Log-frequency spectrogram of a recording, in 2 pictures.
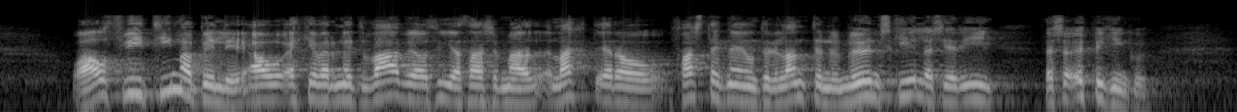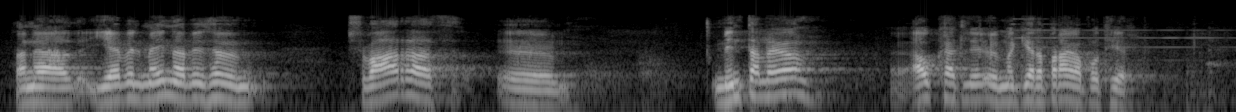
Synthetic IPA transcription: ɔ̰ɣawθvit̪ʰiːmapɪlɪʔawɛhcɪvɛːɾanejt̪vaːvɪawθviaðθasɛmaðlajxt̪ɛɾawfast̪ejknejunt̪ʏɾilant̪ɪnʏmʏːnscɪːlasjɛɾi | θɛsːaʏhpɪciŋkʏ | θanːɛɣaðjɛɣvɪlmeːjnaːvɪðɦœvʏm | svaːɾað | mɪnt̪alɛɣa | a̰ːwkʰat̪lɪʏmaðcɛːɾapɾaːɣapʰowt̪çjɛɾ̥

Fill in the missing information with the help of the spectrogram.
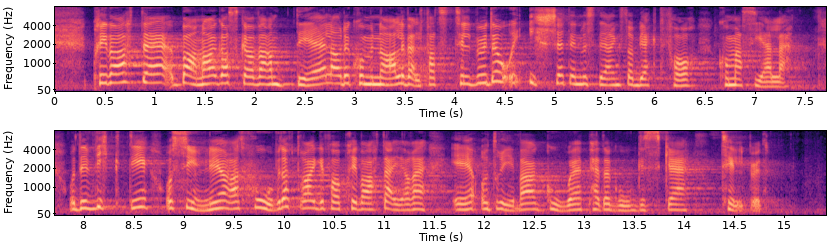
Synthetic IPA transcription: pʰɾɪʋɑːt̪əbɑːnəhɑːɡəʁskɑlʋæːɾʁəɛnd̪eːlɑʋd̪ɛkʰʊmʉnɑːləʋɛlfæʁd̪st̪ʰɪlbʉːd̪əɔɪçːəɛt̪ɪnʋɛst̪eːɾɪŋsɔbjɛkt̪fɔʁ | kʰʊmæʁsɪɛlːə | ɔd̪ɛæʋɪkt̪ɪɔsyːnlɪjøːɾəɑt̪huːʋəd̪ɔp̚d̪ʁɑːɡəfɔʁpʰʁɪʋɑːt̪əæɪɑʁəʔɛɔd̪ɾiːʋɑɡuːəpʰɛd̪ɑɡuːɡɪskət̪ʰɪlbʉ̰ːd̪

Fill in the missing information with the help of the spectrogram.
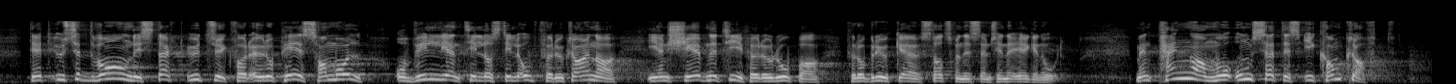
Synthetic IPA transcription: d̪̥ɛæɾɛt̪ʉsɛd̪ʋɑːnlɪst̪æɾ̚ʈʉːt̪ʰɾʏkːfɔɾœʉɾʊpʰeːɪsksɑmhɔlː | ʔɔʋɪljənt̪ʰɪlɔst̪ɪlːəʊpfœɾʉkʰɾɑɪnɑ | ɪɛnʃeːbnət̪ʰiːfɔɾœʉɾuːpɑfɔɾɔbɾʉːkəst̪ɑːt̪smɪnɪst̪əɳ̩ʂsiːnəeːɡənəṵːɾ | mɛnpʰɛŋːɑmɔʔʊmsɛt̪ːəsɪkʰɑmpkʰɾɑ̰ft̪

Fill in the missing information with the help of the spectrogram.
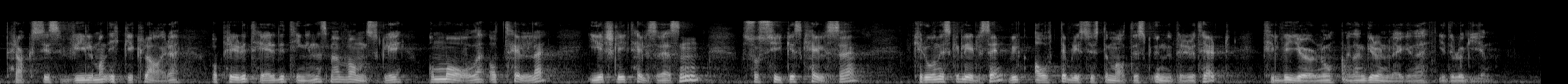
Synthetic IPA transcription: pʰɾɑksɪsʋɪlmɑnɪkːəkʰlɑ̰ːɾə | ɔpʰɾɪʊɾɪt̪ʰeːɾəd̪iːt̪ʰɪŋːənəsɔmæɾʋɑnskəlɪ | ɔmoːləʔɔt̪ʰɛlːə | ʔɪɛt̪ʂɭiːk̚t̪hɛlsəʋeːsən̩sɔsyːkɪskhɛlsə | kʰɾuːnɪskəliːd̪l̩səɾʋɪlɑlt̪ːɪbliːsʏst̪əmɑːt̪ɪskʉnːəɾpʰɾɪʊɾɪt̪ʰḛːʈt̪ʰɪlʋɪjøːɳuːmɛd̪ɛnɡɾʉnlɛɡːənəɪd̪ɛʊlʊɡḭːən

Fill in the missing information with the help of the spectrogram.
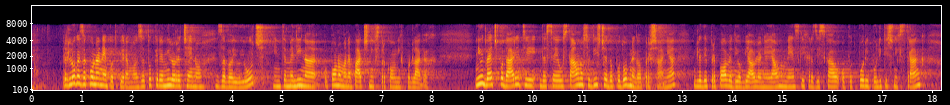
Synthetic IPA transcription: pɾɛd̪loːɡazakoːnanɛpɔt̪piːɾamɔzat̪oːkɛɾjɛmilɔɾɛt͡ʃɛːnɔzaʋajujoːt͡ʃint̪ɛmɛlinapɔpɔwnɔmanapaːt͡ʃnixst̪ɾɔkɔwnixpɔd̪laːɡa̰x | niud̪ʋɛt͡ʃpɔwd̪aːɾit̪id̪asɛjɛust̪awnɔsɔd̪iʃt͡ʃɛd̪ɔpɔd̪oːbnɛɡaupɾaʃa̰ːnja | ɡlɛd̪eːpɾɛpɔːʋɛd̪iɔbjaːwlʲjanjajaːwnɔmnɛnskixɾaziskawɔpɔt̪poːɾipɔlit̪it͡ʃnixst̪ɾaŋk

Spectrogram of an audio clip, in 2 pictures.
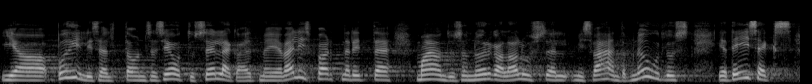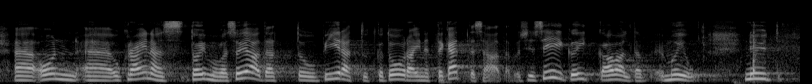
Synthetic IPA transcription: jɑpɤɦilise̞lt̪ːˑo̞nse̞se̞o̞t̪ːˑusse̞lːe̞ɡ̥ɑe̞t̪ːˑme̞je̞vælʲispɑrt̪ne̞ɾit̪ːe̞ | mɑjɑnd̪̥uso̞nːɤrɡ̥ɑlɑluse̞lmisvæɦend̪̥ɑb̥nɤwd̪̥lust̪ | jɑt̪e̞jse̞ks | ʔo̞nukrɑjnɑst̪o̞jmuvɑsɤjɑd̪̥ɑt̪ːˑupiːɾɑt̪ːud̪̥̚kɑt̪o̞ːɾɑjne̞t̪ːe̞kæt̪ːe̞sɑ̰ːd̪̥ɑ̰vusjɑse̞ːkɤjkːˑɑvɑld̪̥ɑb̥mɤju | nyːd̪̥

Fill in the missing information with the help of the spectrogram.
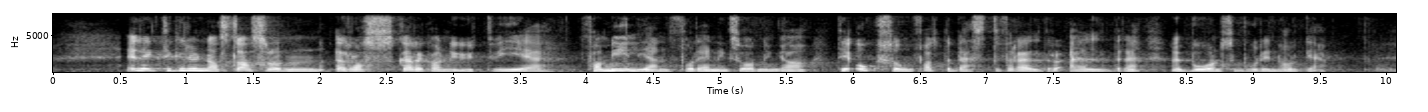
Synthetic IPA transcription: ɛlɛɡ̚t̪ʰɪlɡɾʉnːɑt̪st̪ɑːt̪sɾoːd̪n̩ɾɑskɑɾəkʰɑnʉ̰ːt̪ʰʋiːə | fɑmiːlɪənfɔɾeːnɪŋsɔɖɳɪŋɑt̪ʰɪlʔɔksɔʊmfɑt̪əbɛst̪əfɔɾɛld̪ɾɔ̰ʔɛld̪ɾəmʔeːboːɳsɔmbuːɾinɔɾɡə̰

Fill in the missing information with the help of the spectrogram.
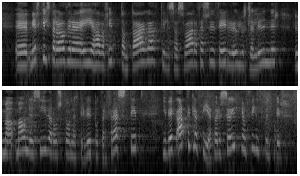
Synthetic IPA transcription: mjɛɾ̥scɪlst̪aɾaːwθejɾaejɛɦaːvafɪm̥t̪awnt̪aːɣat̪ʰɪlθɛsaðsvaːɾaθɛsːʏθejɾɪɾœːɣlʏst̪lɛɣalɪðnɪɾ̥ | ʏmmaːwnɪðsiːðaɾowskoːwnɛft̪ɪɾvɪðpot̪aɾ̥fɾɛst̪ɪ | jɛvɛːkaːt̪ʰɪklaɣθiaθaɾ̥sœːɥt̪jawnfimfʏnt̪ɪɾ̥

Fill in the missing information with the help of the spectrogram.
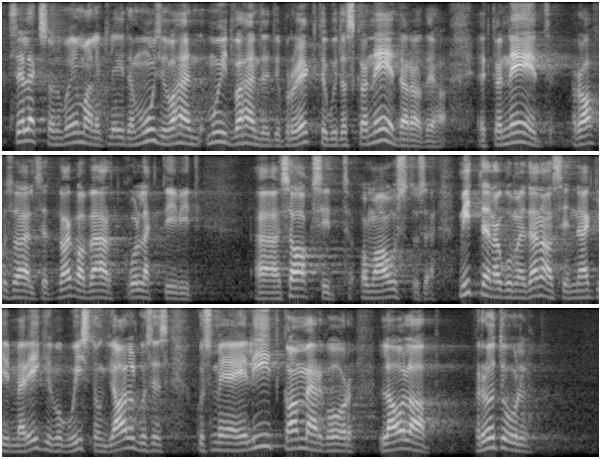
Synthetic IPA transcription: se̞lːe̞kso̞nvɤ̞jmɑlikːˑle̞jd̪ɑmuːsʲivɑɦemujd̪væɦend̪ɑt̪ːipro̞je̞kt̪e̞kujd̪̥ɑskɑne̞ːd̪æɾɑt̪e̞ɦɑ̰e̞t̪̚kɑne̞ːd̪̥rɑhvusvɑɦelise̞lt̪væɡ̥ɑvæːrt̪ko̞lːe̞k̚t̪iːvid̪̥ | sɑːksid̪̥o̞mɑɑwst̪use̞̰mit̪ːe̞nɑɡ̥ume̞t̪ænɑsinːnæɡime̞ɾiːɡiko̞ɡ̥uist̪uŋɡiɑlɡus̬e̞skusme̞je̞eliːt̪ˑkɑmːe̞rɡo̞ːrlɑwlɑb̥ | rɤd̪̥ul

